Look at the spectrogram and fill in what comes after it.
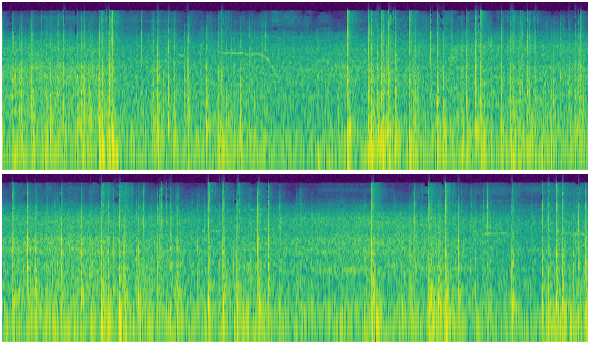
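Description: Large aerial fireworks display: shells bursting continuously, many sharp bangs in quick succession over a steady low rumble.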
